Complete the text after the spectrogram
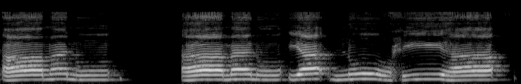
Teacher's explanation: قصر یعنی دو حرکت کے برابر، جس کو ہم تھوڑا سا کھینچنا کہتے ہیں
